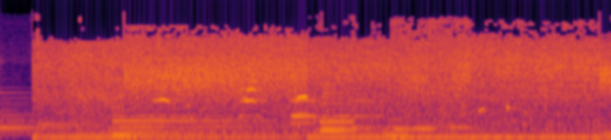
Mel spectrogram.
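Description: Acoustic guitar background music over a steady rushing noise with a low hum, which comes in just after the start. The noise is background noise that is taken for nearby construction work.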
